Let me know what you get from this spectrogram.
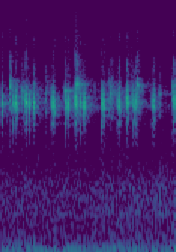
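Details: Small frogs peep in a chorus by a lake with lily pads at a South Carolina campground, short high notes overlapping several times a second; mosquitoes out.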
